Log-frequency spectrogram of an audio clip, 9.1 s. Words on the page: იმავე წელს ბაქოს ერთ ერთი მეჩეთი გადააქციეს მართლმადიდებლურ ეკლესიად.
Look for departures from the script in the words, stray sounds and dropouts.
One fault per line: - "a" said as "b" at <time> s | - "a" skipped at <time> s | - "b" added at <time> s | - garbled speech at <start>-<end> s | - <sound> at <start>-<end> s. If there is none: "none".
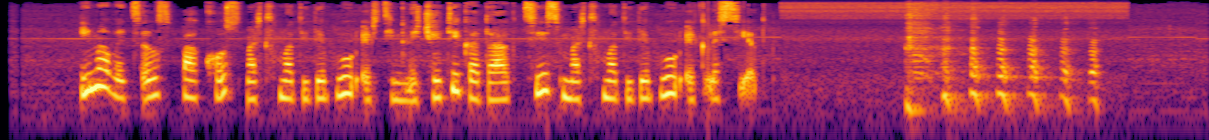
- "ერთ" said as "მართლმადიდებლურ" at 1.9 s
- laugh at 6.8-8.3 s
